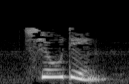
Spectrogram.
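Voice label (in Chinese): "修订", Mandarin Chinese; hsk; chinese-flashcards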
